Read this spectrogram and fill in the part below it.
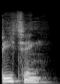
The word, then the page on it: beating: British English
